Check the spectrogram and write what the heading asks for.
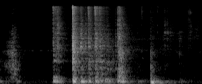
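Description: Hand-cranked die-cutting and embossing machine: the stack of cutting plates scrapes and rasps for about a second as it comes out through the rollers, ending in a sharp click.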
